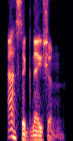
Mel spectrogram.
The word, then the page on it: Assignation: British English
